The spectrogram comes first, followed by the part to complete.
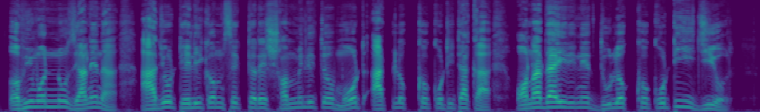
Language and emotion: Bengali, neutral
